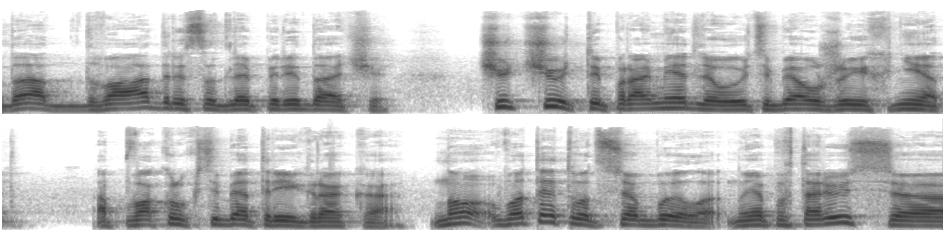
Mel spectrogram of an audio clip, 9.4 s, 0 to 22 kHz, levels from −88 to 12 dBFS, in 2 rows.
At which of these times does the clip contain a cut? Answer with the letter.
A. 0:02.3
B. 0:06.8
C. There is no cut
B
